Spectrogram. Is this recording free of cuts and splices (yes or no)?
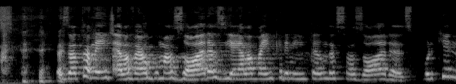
no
